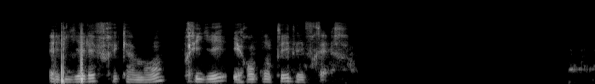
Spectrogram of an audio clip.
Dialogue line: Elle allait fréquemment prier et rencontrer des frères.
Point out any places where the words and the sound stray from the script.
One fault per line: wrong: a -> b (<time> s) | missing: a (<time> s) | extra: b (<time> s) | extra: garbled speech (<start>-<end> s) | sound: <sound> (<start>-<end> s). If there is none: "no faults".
extra: y (0.7 s)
